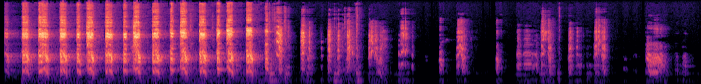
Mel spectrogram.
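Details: Hybrid chukar giving a fast run of loud, clucking chuk notes, about two per second and evenly spaced for three seconds, then breaking into scattered, softer and uneven calls.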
